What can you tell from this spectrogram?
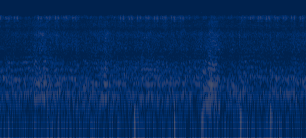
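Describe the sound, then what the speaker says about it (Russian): Flies buzzing continuously close by, a dense steady insect drone filling the whole stretch with no speech over it. "Я только и слышу твоих нахуй мух"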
